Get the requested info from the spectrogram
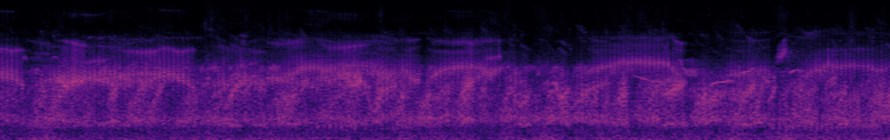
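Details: Frogs in the water croaking together, a thick, even chorus of rapid pulsed calls that keep up without a break, some arched notes repeating about once a second.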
